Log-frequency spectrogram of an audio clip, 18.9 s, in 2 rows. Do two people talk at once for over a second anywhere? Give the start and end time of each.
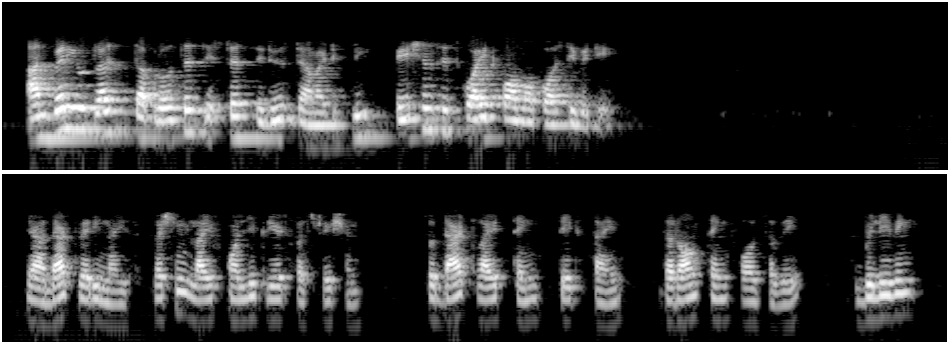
none

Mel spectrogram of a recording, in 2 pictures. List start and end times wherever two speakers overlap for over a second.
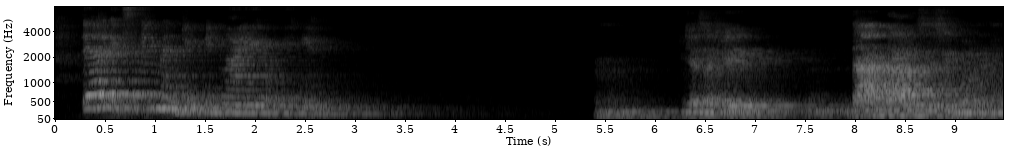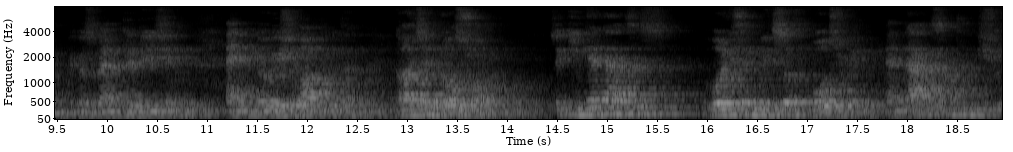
none

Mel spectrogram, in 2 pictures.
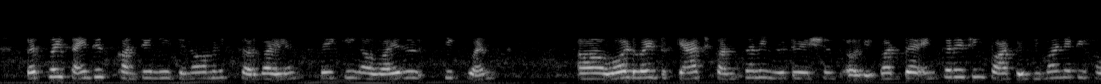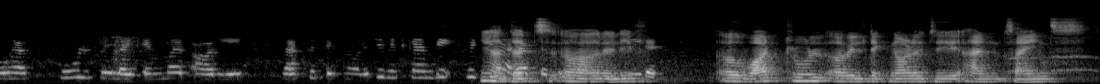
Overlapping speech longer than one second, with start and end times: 15.9-17.5

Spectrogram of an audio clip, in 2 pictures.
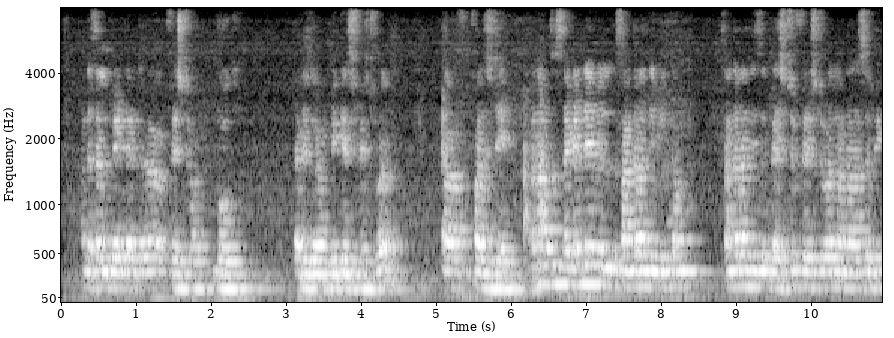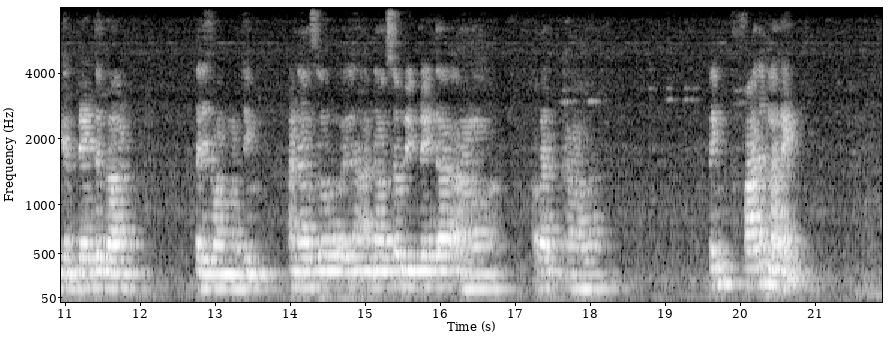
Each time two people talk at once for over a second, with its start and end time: none

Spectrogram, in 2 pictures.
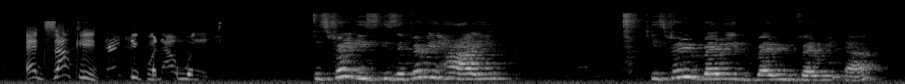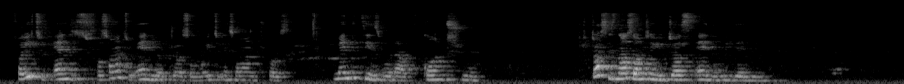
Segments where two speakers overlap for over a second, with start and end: none

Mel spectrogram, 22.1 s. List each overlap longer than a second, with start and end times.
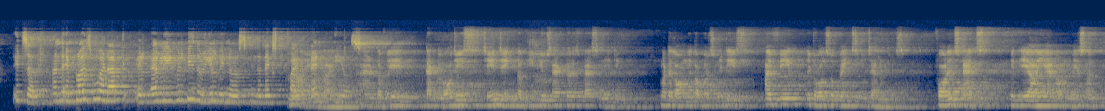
5.8-7.2

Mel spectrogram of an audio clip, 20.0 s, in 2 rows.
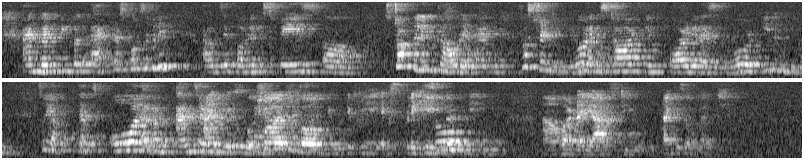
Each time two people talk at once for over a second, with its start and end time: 12.5-14.0

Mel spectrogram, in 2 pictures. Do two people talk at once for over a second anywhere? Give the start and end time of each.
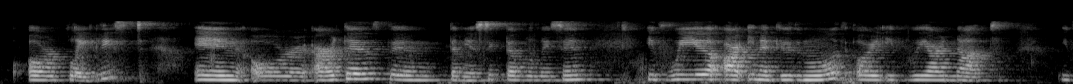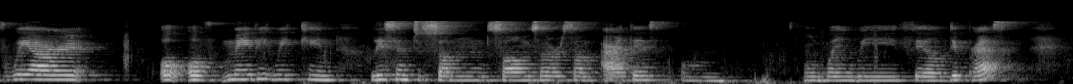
none

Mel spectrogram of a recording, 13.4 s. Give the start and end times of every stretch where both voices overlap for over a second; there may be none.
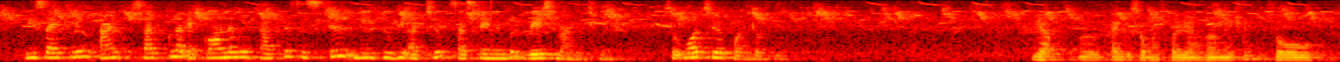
none

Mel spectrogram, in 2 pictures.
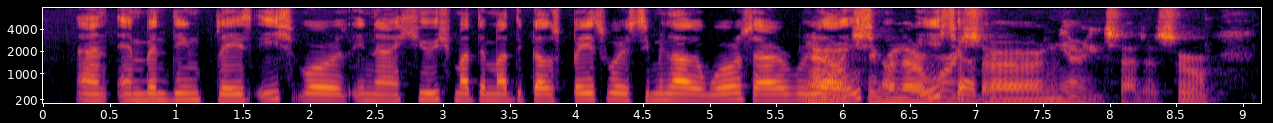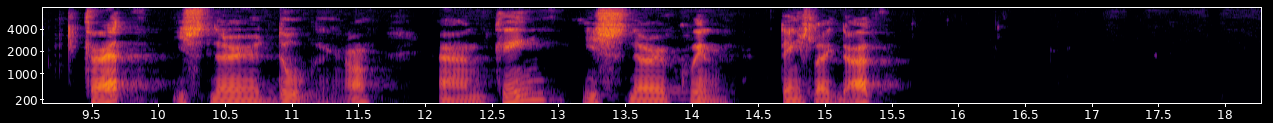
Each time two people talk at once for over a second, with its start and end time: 5.7-7.2

